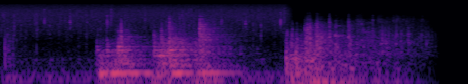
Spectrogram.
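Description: A heavy gate bar slides and thuds.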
